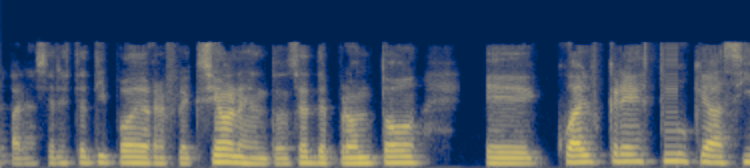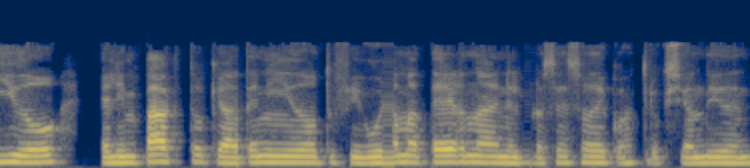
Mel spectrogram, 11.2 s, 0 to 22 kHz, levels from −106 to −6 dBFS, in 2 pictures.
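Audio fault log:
4.98–9.60 s, concealed Bluetooth headset packet loss: four gaps at 4.98–5.08, 7.38–7.40, 8.49–8.57 and 9.54–9.60 s, lasting 90, 23, 75 and 53 ms, were filled by repeating recent waveform. The longer gaps become a steady buzzy tone at full level, with a slight warble as real audio resumes.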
